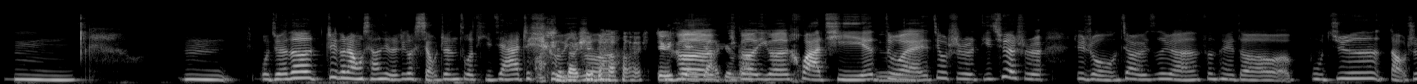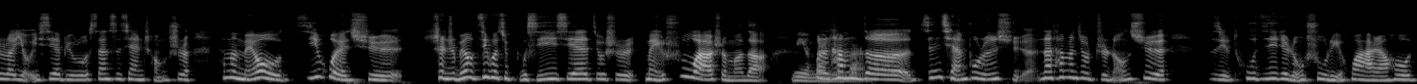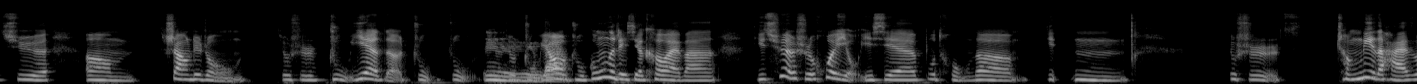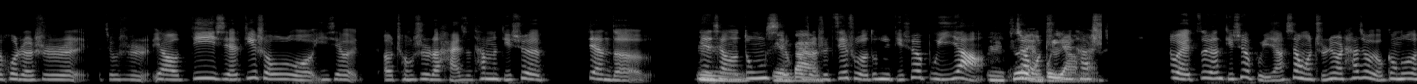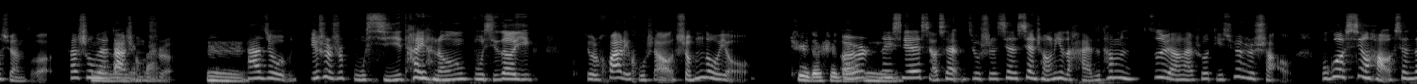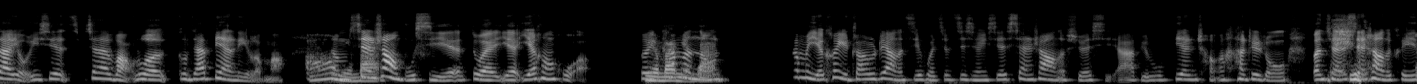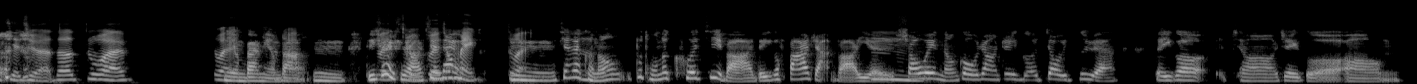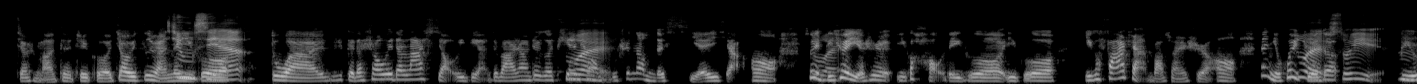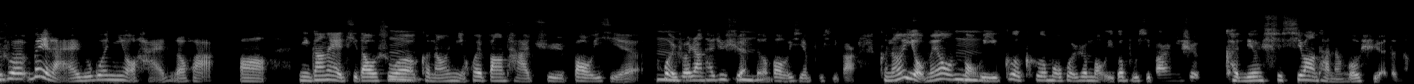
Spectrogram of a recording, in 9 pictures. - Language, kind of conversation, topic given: Chinese, podcast, 你怎么看待课外补习现象的普遍性？
- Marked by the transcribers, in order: tsk; laughing while speaking: "这个"; laughing while speaking: "的"; tsk; laughing while speaking: "她也能"; laughing while speaking: "啊"; laughing while speaking: "是的"; laugh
